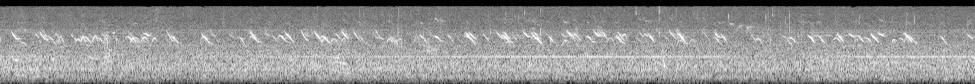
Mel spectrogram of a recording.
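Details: Pond ducklings keep up a dense, continuous twitter of tiny high descending peeps throughout, with a steady rushing background and a faint thin tone running underneath.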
